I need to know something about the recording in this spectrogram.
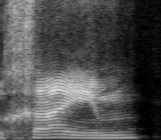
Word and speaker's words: Chaim: So with no further ado, Chaim, let me just tell you a little bit about his professional background.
